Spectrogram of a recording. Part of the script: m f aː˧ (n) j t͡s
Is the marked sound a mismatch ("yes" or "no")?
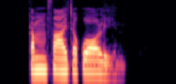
yes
